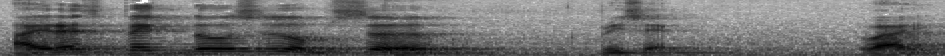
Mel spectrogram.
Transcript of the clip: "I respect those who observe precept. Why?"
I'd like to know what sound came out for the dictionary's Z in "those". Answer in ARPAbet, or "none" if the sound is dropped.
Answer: S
